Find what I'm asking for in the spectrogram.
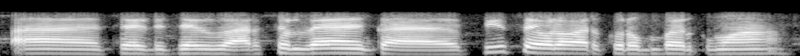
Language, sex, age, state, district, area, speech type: Tamil, female, 45-60, Tamil Nadu, Thoothukudi, rural, conversation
